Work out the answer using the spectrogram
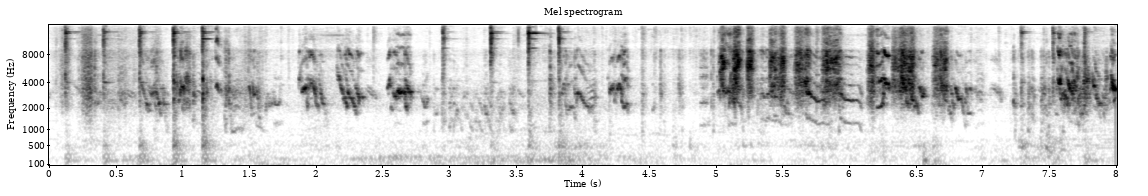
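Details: Many budgerigars chirping together in a colony, a continuous chatter of high chirps and warbles with fluttering wing sounds.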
